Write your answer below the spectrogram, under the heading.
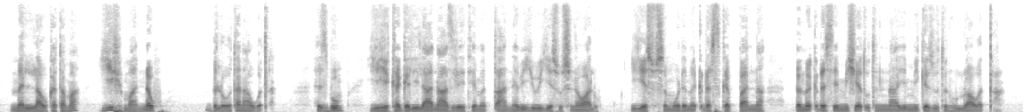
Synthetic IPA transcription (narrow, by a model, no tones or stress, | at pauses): məlːawkʰət̪ʰəma | jɪhmanːəw | bɨlo̞t̪ʰənawːɔt̪ʼə̥ | hɨzbum | jɪhkʰəɡəlilanazɾe̞t̪ʰjɛmət̪ʼːanəβijːuɨjːɛsusnəwalːu | ʔɨjːɛsu̥sɨmwɔd̪əməkʼd̪əsɡ̥əbːaɨnːa | b̥əməkʼd̪əsjɛmːiʃɛt̪ʼut̪ʰɨnɨnːajɛmːiɡəzut̪ʰɨnhulːuawɔt̪ʼːa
